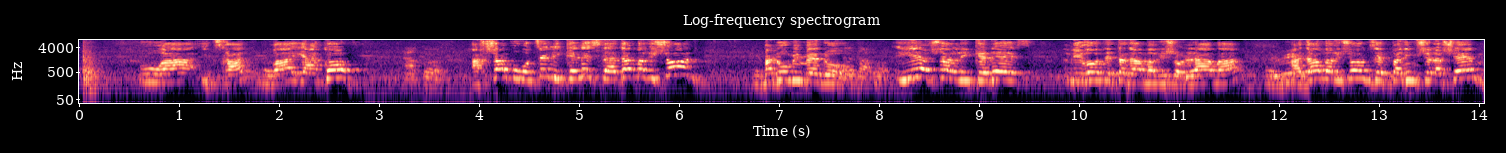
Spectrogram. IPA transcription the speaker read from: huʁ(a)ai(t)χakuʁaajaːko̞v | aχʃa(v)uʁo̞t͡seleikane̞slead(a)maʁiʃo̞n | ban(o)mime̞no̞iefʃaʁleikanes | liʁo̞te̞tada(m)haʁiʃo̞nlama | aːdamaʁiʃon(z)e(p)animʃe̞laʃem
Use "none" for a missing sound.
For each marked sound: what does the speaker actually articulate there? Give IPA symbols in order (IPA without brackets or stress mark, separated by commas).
a, t͡s, v, a, u, m, z, p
